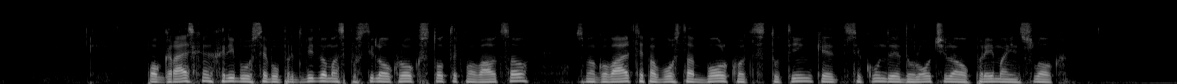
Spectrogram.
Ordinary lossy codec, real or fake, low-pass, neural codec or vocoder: none; fake; 7.2 kHz; codec, 16 kHz, 16 kbps, FunCodec, trained on Chinese and English, 50 frames a second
